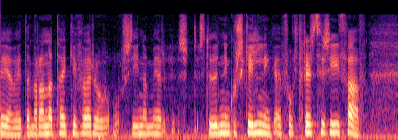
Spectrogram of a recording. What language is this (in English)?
Icelandic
